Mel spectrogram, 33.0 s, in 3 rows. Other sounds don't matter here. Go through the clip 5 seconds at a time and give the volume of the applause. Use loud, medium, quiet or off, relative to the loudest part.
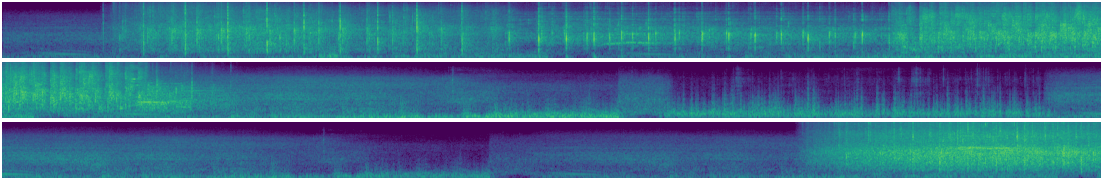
medium, medium, loud, off, off, off, loud.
